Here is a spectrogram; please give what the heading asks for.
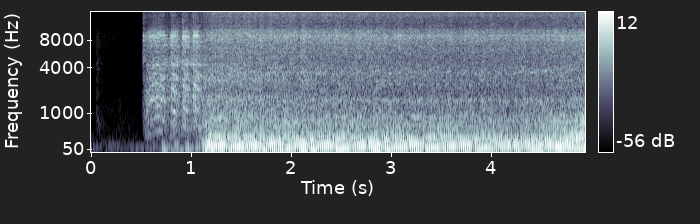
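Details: Suzuki GSX600F Katana with aftermarket exhaust and air filter, rebuilt carbs set 4 turns out: fires up quickly into a steady, even idle for initial sync; carbs still unbalanced at 3,000 rpm, battery overcharging under investigation.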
